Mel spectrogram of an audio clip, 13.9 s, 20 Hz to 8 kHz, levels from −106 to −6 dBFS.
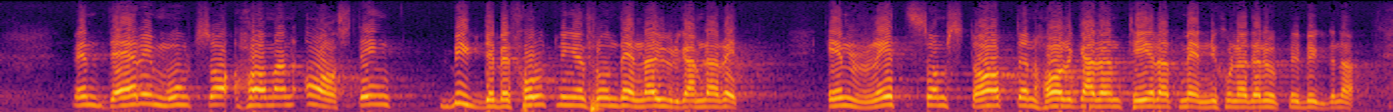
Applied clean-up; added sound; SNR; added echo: none; none; none; none.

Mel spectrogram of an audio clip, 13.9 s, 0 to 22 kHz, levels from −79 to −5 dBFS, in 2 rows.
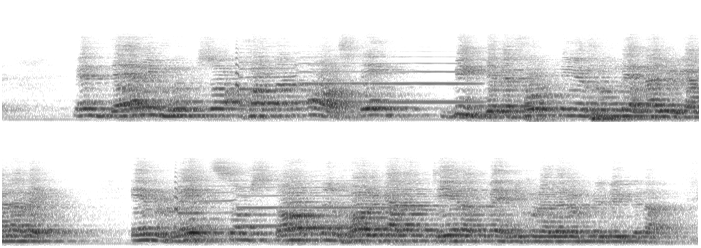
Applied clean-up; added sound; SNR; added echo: none; Trumpet; 18 dB; reverberation time 1.0 s.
